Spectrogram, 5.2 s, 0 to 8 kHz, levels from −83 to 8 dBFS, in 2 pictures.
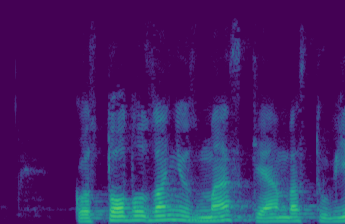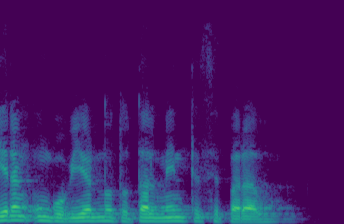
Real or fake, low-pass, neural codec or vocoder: real; 7.2 kHz; none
